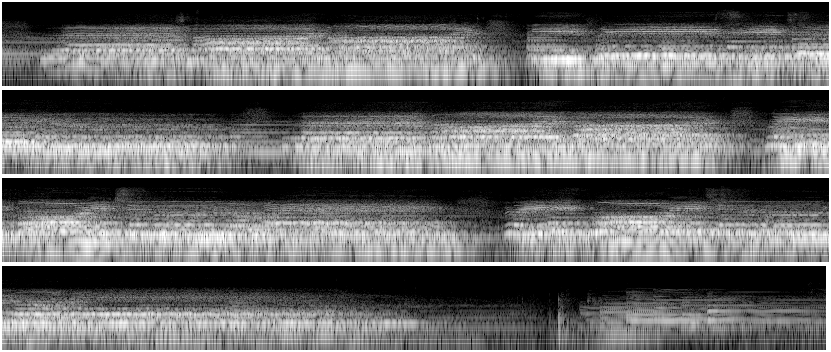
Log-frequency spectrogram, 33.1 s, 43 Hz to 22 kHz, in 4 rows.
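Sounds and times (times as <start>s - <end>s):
mixed choir singing: 0.0s - 29.7s.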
